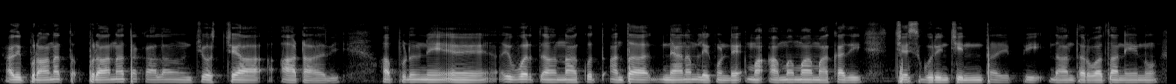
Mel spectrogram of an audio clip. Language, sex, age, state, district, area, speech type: Telugu, male, 18-30, Telangana, Ranga Reddy, urban, spontaneous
